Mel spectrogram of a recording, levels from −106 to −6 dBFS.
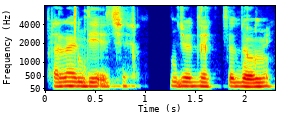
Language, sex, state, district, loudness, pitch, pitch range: Bengali, male, West Bengal, Jalpaiguri, -19 LUFS, 145 Hz, 145-150 Hz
